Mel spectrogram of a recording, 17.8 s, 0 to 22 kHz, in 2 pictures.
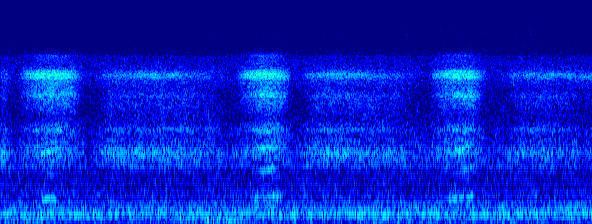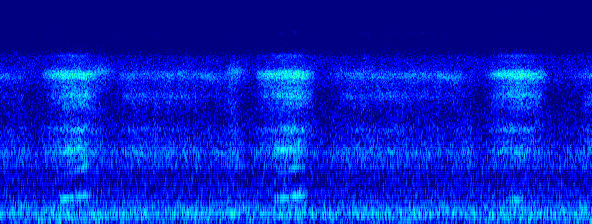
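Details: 8-month-old girl asleep on a futon: soft, regular breathing noises about every three seconds, roughly 20 a minute, over low room hum; light infant snoring.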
